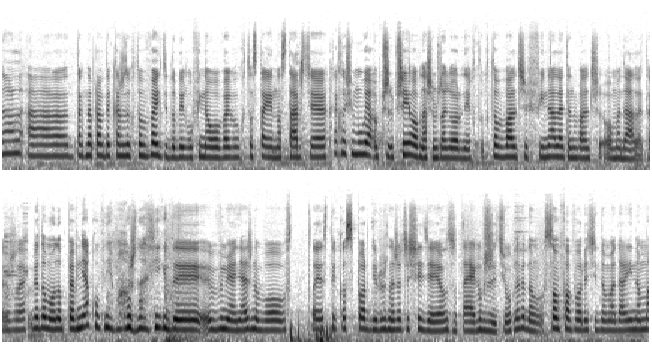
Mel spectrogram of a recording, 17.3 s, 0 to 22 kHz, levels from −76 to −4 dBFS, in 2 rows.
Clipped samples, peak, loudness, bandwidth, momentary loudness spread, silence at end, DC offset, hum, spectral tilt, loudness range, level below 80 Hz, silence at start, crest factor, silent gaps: under 0.1%; 0 dBFS; -17 LUFS; 15 kHz; 7 LU; 0 s; under 0.1%; none; -4.5 dB/octave; 3 LU; -36 dBFS; 0 s; 16 dB; none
